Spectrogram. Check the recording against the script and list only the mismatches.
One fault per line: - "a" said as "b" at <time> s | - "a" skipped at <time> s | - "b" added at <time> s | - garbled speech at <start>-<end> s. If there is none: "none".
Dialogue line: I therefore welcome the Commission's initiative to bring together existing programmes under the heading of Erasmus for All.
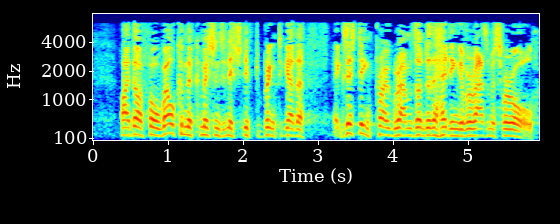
none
